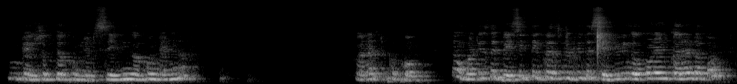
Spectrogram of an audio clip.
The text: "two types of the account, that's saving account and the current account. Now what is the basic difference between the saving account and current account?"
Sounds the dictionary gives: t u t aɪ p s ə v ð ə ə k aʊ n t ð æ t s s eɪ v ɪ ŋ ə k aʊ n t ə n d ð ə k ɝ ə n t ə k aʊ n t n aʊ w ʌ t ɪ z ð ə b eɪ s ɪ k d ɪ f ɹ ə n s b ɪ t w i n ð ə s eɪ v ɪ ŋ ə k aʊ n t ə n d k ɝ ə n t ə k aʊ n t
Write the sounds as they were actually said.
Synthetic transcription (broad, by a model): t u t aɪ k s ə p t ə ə k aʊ n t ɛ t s s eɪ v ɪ ŋ ə k aʊ n t ə n d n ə k ɝ ə n t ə k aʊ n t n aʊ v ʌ t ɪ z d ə b eɪ s ɪ k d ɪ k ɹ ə s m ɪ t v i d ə s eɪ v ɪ ŋ ə k aʊ n t ə n d k ɝ ə n t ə k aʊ n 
